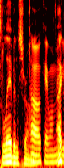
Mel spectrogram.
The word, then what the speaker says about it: Lebensraum: I swear to God, it's Lebensraum.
